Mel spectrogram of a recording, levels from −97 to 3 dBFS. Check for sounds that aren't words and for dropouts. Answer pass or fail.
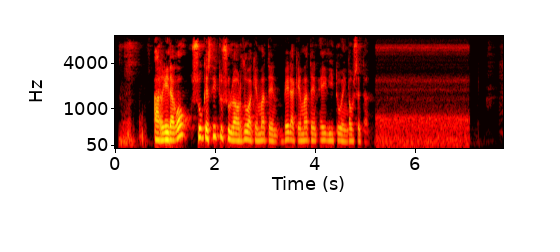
pass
